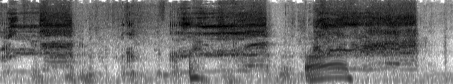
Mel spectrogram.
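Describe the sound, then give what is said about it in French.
A frightened pig squeals in loud, shrill bursts, several piercing cries with rising and falling pitch, repeating over a few seconds. “Le premier son de cochon, c'est un cochon qui est apeuré.”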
